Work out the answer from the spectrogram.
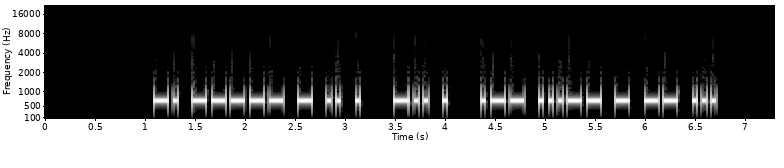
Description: Morse code, heard as a keyed tone, about 25 wpm, 700 Hz. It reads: N0TIE DE W3TMS
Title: USA Callsign DE Callsign - 5 Characters - 25wpm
